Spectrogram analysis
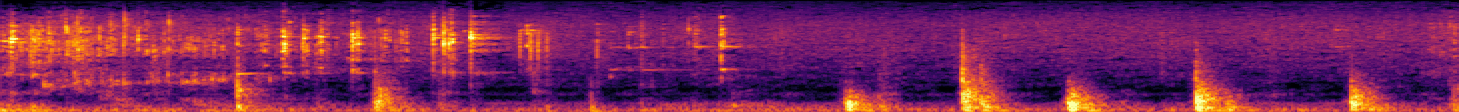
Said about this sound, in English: Sister Love lifted the pitcher and began to pour the lemonade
